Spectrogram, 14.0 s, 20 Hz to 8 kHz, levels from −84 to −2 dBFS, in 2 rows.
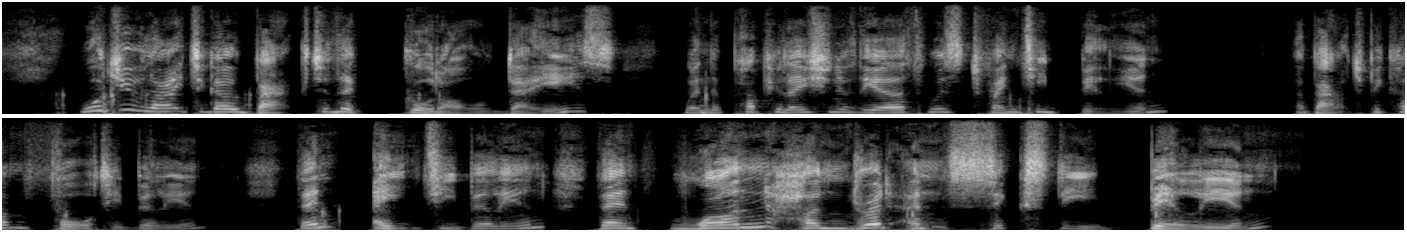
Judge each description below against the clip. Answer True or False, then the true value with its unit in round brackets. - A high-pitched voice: False (175 Hz)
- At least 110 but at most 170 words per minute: True (145 wpm)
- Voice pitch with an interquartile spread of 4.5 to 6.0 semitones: True (5.5 semitones)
